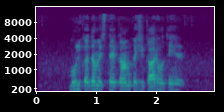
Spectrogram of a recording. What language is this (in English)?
Urdu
